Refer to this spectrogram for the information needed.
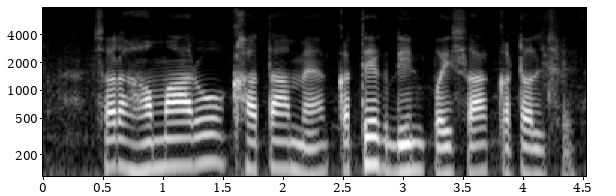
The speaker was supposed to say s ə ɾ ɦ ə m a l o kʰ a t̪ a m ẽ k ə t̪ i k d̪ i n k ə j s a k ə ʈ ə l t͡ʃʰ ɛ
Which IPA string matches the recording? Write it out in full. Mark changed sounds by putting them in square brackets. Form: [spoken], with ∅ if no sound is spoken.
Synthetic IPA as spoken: s ə ɾ ɦ ə m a [ɾ] o kʰ a t̪ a m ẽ k ə t̪ [e] k d̪ i n [p] ə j s a k ə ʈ ə l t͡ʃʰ ɛ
